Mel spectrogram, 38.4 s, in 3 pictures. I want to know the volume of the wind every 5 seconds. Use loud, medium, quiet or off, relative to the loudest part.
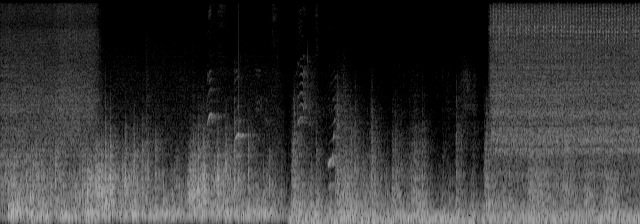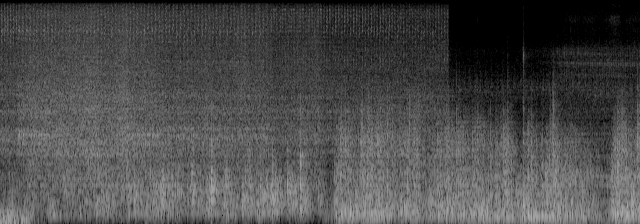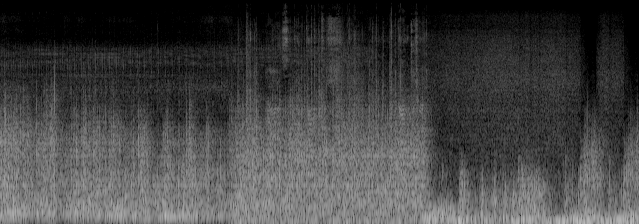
loud, medium, medium, loud, loud, loud, loud, medium.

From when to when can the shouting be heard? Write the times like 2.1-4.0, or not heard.
4.1-6.8.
